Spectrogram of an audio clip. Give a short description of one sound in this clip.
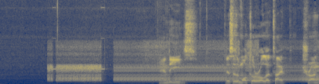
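A radio scanner hisses with loud static.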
